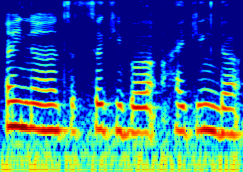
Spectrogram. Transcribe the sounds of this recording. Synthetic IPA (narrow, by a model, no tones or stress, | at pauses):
ɐjnɐt͡ʃɐtsɐkʰibɐhajkiŋdɐ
